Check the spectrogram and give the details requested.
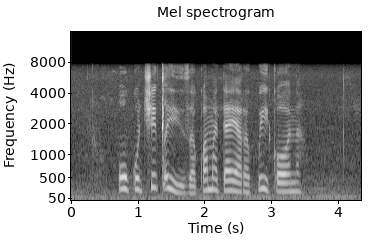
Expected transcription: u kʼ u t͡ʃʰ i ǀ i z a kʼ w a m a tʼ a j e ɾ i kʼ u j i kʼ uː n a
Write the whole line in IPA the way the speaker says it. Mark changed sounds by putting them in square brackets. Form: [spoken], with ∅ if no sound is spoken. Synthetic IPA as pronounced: u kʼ u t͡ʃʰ i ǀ i z a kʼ w a m a tʼ a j [a] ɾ [a] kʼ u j i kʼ [ɔː] n a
